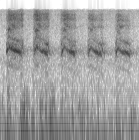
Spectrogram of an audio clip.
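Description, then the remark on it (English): Five harsh crow caws in a steady, evenly spaced series, fairly loud, over a constant low rumble of wind or background noise, at Horicon Marsh, a wetland frozen over at this time of year. “Horicon Marsh is pretty much frozen over this time of year, leaving mainly crows to rule the local skies.”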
